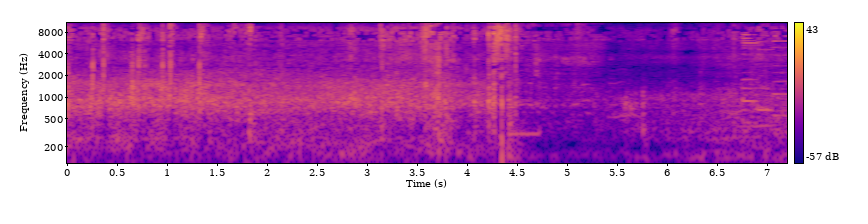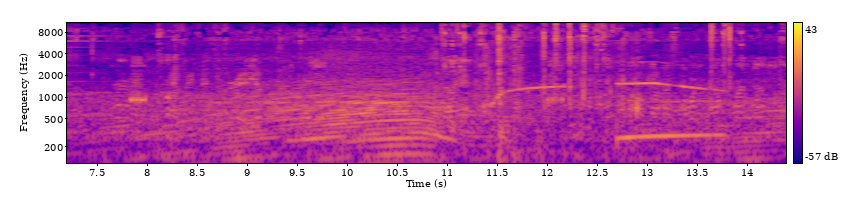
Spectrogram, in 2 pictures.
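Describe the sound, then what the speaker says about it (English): A car spins out during a police chase, engine roaring and tires scrubbing amid loud outdoor commotion, with excited voices talking over the noise. "Oh, he spun out."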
